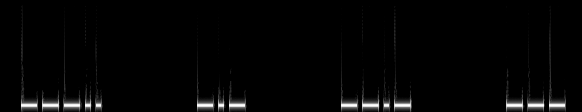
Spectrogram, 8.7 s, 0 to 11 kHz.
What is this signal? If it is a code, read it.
Morse code, heard as a keyed tone, about 15 wpm, spaced as for 5 wpm, 700 Hz. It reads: 8KQO
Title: USA Call Signs - 6 Characters - 6x Character Spacing - 15wpm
